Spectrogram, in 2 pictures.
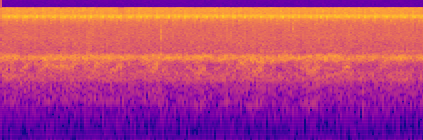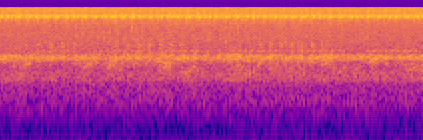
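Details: Frogs croaking in a nighttime swamp with occasional rain: quick, repeated nasal chirps from numerous callers merge into a pulsing wall of sound, with a steady shrill tone sustained above and soft hiss beneath.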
